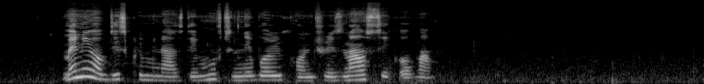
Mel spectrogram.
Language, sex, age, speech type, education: Nigerian Pidgin, female, 15-29, spontaneous, tertiary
